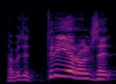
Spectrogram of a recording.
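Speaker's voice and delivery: usual speaking voice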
